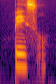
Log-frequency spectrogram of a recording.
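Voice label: "basil", US English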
